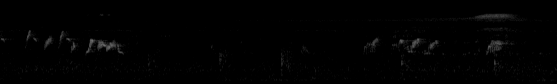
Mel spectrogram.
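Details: Decoy red-whiskered bulbul in Hòa Bình mountain forest during trapping, 5 February 2017, gives two bursts of rapid, chirpy, slurred whistles separated by a pause, over steady insect buzzing.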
